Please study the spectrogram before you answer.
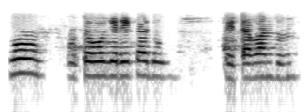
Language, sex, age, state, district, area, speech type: Marathi, female, 30-45, Maharashtra, Buldhana, rural, conversation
